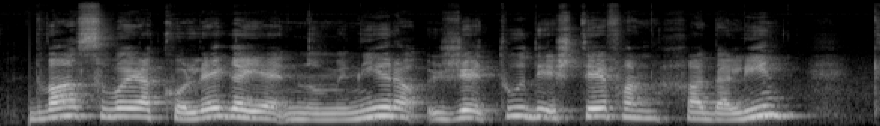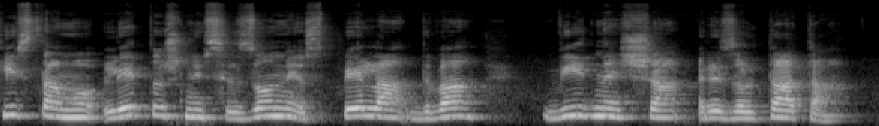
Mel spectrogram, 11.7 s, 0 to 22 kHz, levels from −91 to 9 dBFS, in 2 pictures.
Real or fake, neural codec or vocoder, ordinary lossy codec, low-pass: real; none; none; 19.8 kHz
